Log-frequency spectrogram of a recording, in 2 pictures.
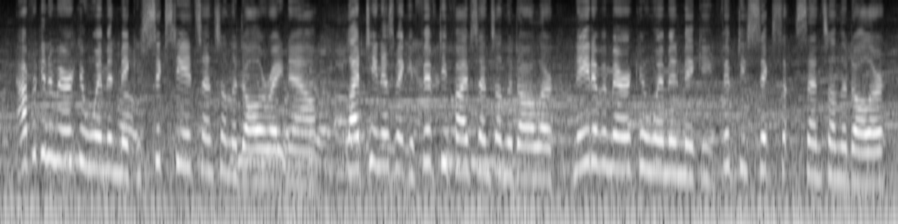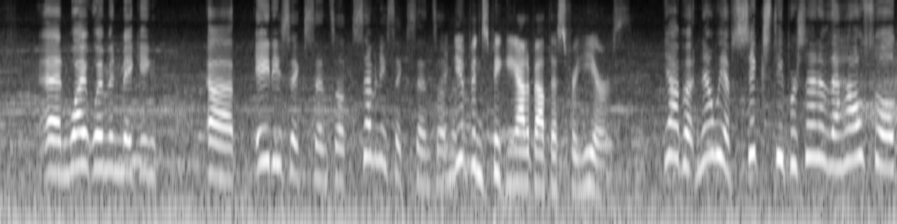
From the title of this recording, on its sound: at the Women's March on Washington!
